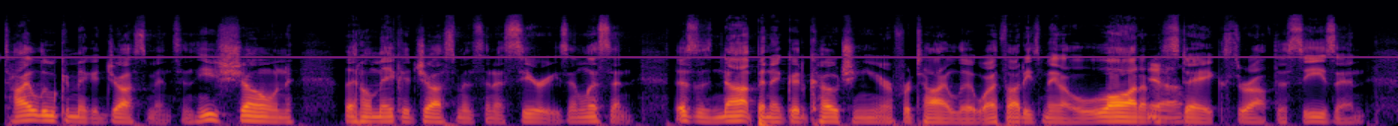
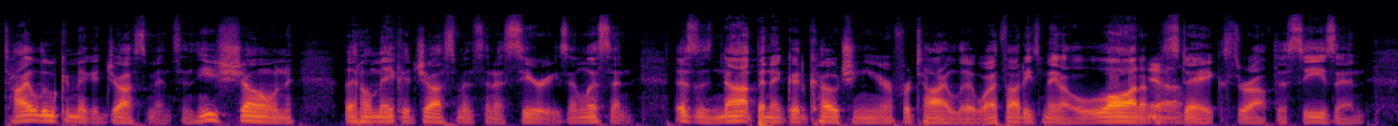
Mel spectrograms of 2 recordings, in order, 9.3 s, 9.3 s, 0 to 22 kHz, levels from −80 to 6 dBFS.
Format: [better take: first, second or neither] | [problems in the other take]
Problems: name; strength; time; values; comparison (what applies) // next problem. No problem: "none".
second | high-pitched whine; noticeable; throughout; 4 kHz, 20 dB below the speech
